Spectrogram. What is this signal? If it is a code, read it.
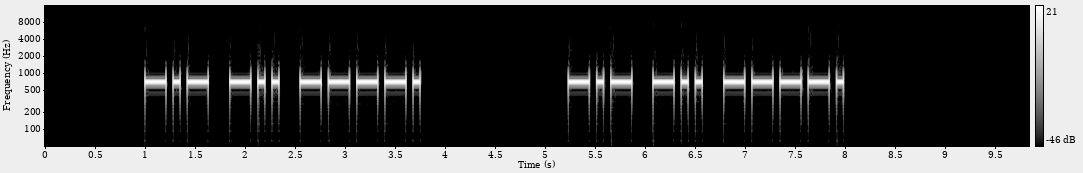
Morse code, heard as a keyed tone, about 17 wpm, 700 Hz. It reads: KD9 KD9
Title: USA Call Sign Prefixes - Repeated 2x - 17wpm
